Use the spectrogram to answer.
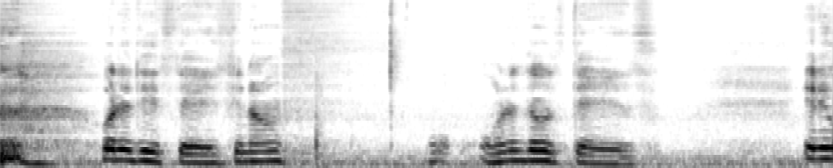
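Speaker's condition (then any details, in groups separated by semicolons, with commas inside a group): Mobius syndrome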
